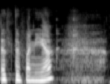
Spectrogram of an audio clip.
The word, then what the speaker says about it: Estefania: That's how you pronounce my name, Estefania.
